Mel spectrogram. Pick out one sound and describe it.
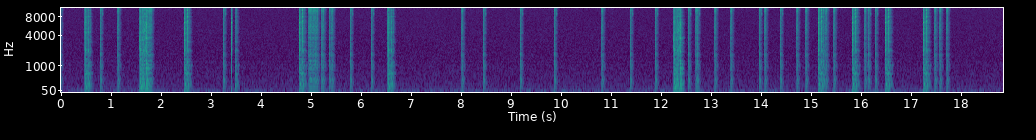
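Short sharp menu clicks sound in quick bursts, then stop.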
